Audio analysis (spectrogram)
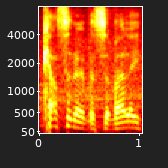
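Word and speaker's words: Casanova-Savelli: and a left it's Casanova SEI which is a fast flowing right left corner it is actually pronounced as one so there we go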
